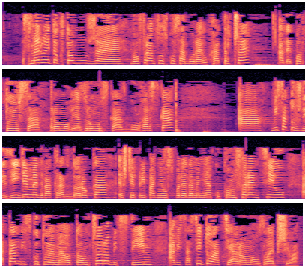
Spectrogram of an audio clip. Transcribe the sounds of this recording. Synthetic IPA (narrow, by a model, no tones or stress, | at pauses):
smɛɾujɛt̪ɔkt̪ɔmuʒɛʋɔfɾant͡suːskusabuːɾajuːxat̪r̩t͡ʃɛad̪ɛpɔɾt̪ujuːsaɾɔmɔʋɪazɾumunskazbulɦaɾska | ʔamisat̪uvʒd̪iziːɟɛmɛd̪ʋakɾaːd̪d̪ɔɾɔkaɛʃcɛpɾiːpad̪ɲɛuspɔɾɪad̪amɛɲɛakukɔnfɛɾɛnt͡siuʔat̪amd̪iskut̪ujɛmɛɔt̪ɔmt͡ʃɔɾɔbicst̪iːm | ʔabisasit̪uaːt͡siaɾɔmɔʊzlɛpʃila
